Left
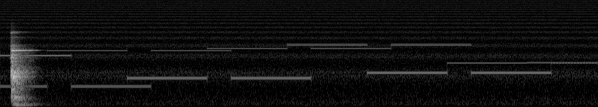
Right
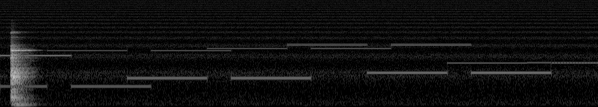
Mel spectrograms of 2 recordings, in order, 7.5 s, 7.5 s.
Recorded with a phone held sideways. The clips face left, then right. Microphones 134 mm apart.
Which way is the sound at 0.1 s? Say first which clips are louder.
Even; 65° right (ahead or behind).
